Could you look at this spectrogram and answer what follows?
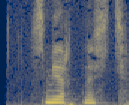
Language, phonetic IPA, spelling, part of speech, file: Russian, [ˈsmʲertnəsʲtʲ], смертность, noun, Ru-смертность.ogg
- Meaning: 1. mortality 2. death rate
